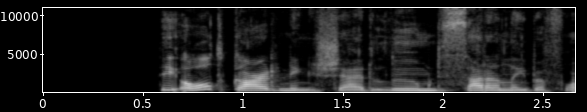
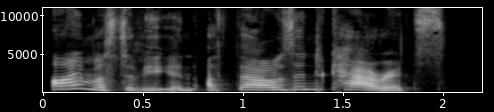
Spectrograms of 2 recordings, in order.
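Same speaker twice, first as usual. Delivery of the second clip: high, loud bragging little rabbit; louder, higher sibling one-upmanship; childish boast; 6 semitones higher, 6 dB louder than usual. A narrator's reading. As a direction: outdo your brother, pitched up.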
